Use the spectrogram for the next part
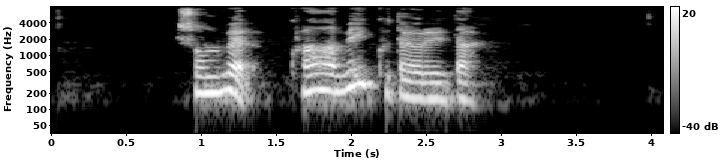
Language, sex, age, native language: Icelandic, female, 60-69, Icelandic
